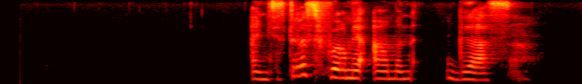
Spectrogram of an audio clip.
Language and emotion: Russian, neutral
